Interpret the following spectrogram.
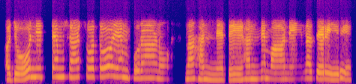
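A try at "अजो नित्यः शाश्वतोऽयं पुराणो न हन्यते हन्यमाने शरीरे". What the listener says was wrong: ಅಲ್ಲಿ ನಿತ್ಯ ಇಲ್ಲ ಮೂರನೇ ಮಾತಿಗೆ ನಿತ್ ಅನ್ಬೇಕು ಆಮೇಲೆ ಮಾನೇ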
